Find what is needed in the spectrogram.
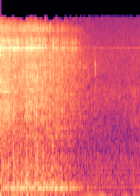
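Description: A large studio prize wheel spinning, its rim pegs rattling continuously; the rattle fades away over about a second and a half as the wheel slows.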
